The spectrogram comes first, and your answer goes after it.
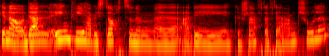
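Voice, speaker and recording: Moderate pacing and ordinary pitch variation from a woman's voice. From eastern Germany (Weimar, Thuringia). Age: 50s. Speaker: life coach. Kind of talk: casual interview. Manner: hesitant, many fillers.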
